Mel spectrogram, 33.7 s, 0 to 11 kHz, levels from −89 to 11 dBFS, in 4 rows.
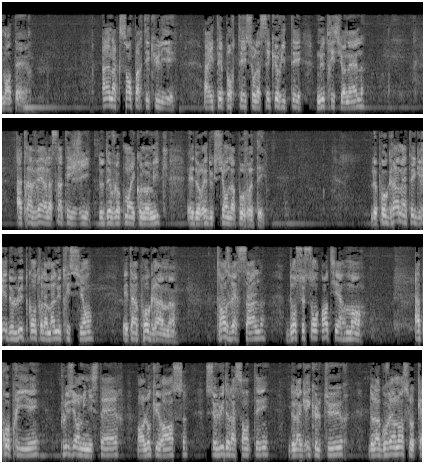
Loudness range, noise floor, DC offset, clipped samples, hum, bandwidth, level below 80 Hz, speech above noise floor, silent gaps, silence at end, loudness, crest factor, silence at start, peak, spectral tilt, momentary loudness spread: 3 LU; -45 dBFS; under 0.1%; under 0.1%; none; 8.2 kHz; -72 dBFS; 26 dB; none; 0 s; -19 LUFS; 20 dB; 0 s; 0 dBFS; -2.5 dB/octave; 19 LU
